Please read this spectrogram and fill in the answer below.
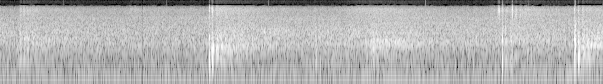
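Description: Tennis ball struck by children's rackets and bouncing on the court, several sharp pops each with a short echo under the air dome, the loudest about two seconds in and just before the end, over a steady hiss.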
